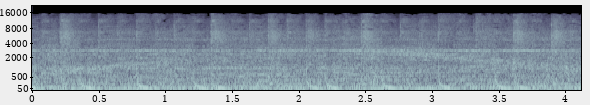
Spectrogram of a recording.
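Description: Loud background music with a heavy bass beat, running without a break.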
